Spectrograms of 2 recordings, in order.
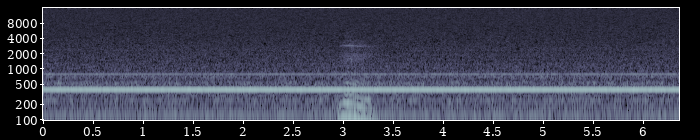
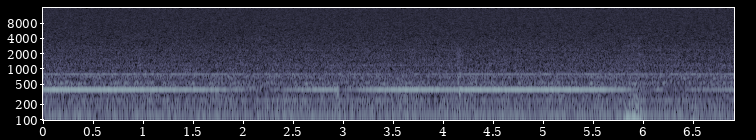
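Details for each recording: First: A clean 400 Hz test tone at a constant level from an Electrohome Kalmar console stereo receiver during FM alignment. Earlier the tone and output meter surged stronger and weaker; now it holds stable with no fading. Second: Electrohome Kalmar console stereo receiver during FM alignment: steady test tone over hiss that gets stronger and weaker with the meter jumping; intermittent signal fade, cause unknown, later somewhat more stable.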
